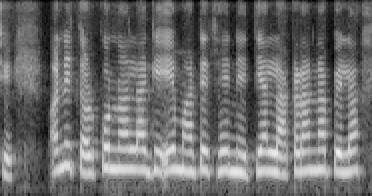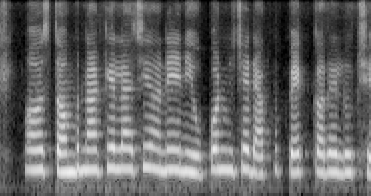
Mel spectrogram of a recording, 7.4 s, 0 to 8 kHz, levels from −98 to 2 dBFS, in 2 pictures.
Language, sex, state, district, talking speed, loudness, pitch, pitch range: Gujarati, female, Gujarat, Gandhinagar, 175 wpm, -15 LUFS, 275 Hz, 255-285 Hz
